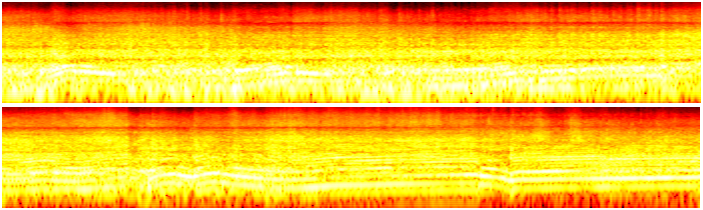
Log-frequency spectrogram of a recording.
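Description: A classic drag car's engine revving up and down on the starting line, then launching about six seconds in and accelerating hard, its pitch climbing, dropping at a gear shift near nine seconds, and climbing again.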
